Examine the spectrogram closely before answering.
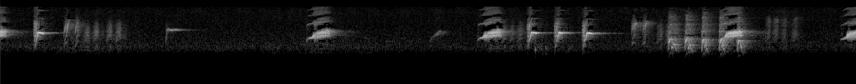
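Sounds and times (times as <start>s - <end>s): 
common chaffinch calls: 0.0s - 2.0s, 4.3s - 8.5s.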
